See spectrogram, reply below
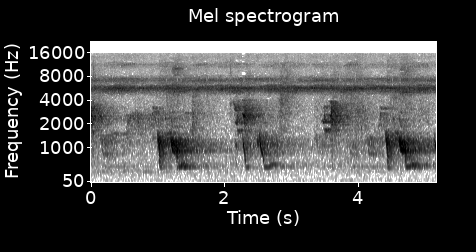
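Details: Green Oriole song in the Daintree rainforest, northern Australia. Three deep, liquid phrases, each a sharp downward swoop that settles into a fluty held note, with a constant shrill insect hum behind.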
